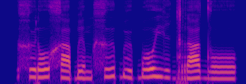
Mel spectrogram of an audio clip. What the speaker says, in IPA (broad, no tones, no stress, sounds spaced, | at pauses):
x ʉ ɾ o x a ɓ e m x ɨ ɓ ʉ ɓ o j i ɡ r a d̪ o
